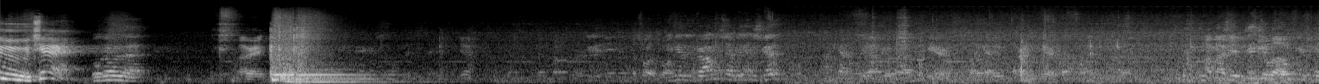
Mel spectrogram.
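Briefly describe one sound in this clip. A man talks into a microphone through loudspeakers.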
